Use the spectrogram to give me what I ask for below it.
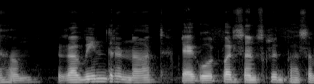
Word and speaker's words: Tagore: बोलते नहीं आता था हमारे लिए था होता है लेकिन था उनके लिए प्रोनाउंस करना काफी मुश्किल था तो इसे उन्हें वे लोग रविंद्रनाथ टैगोर काफी फेमस द तो वो ठाकुर का भी फेमस द तो भाई टैगोर बोलने लगे और ज्यादातर स्टूडेंट्स होते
